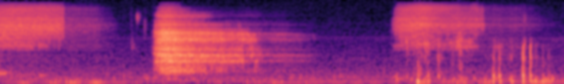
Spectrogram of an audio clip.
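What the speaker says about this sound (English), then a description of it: "It's called Ujjayi breathing" Ujjayi ocean breathing during yoga: slow, close, audible breaths with a hissing, throaty rush on each inhale and exhale, separated by quiet pauses and ending with a few soft clicks.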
